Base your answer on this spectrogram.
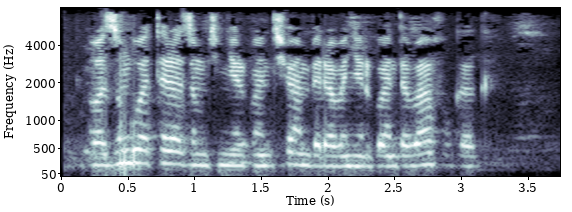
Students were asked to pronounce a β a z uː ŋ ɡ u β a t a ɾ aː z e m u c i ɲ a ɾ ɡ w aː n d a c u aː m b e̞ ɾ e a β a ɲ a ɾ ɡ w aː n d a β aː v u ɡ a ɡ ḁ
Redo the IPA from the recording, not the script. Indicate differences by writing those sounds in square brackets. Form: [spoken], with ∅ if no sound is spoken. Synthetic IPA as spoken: a β a z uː ŋ ɡ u β a t a ɾ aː z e m u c i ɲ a ɾ ɡ w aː n d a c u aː m b e̞ ɾ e a β a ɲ a ɾ ɡ w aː n d a β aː v u ɡ a ɡ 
